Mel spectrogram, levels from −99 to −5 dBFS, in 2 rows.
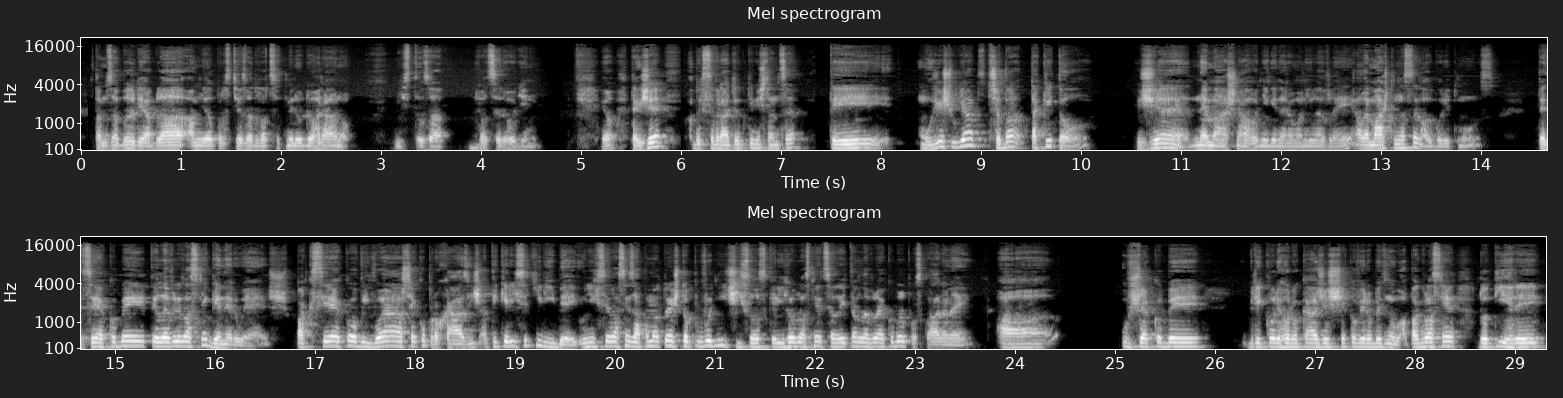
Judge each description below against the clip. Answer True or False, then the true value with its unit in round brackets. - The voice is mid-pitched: True (145 Hz)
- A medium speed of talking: False (180 wpm)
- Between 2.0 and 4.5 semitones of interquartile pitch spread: False (4.9 semitones)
